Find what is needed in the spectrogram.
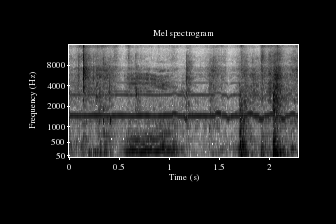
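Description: Two black Labradors play-fighting: one gives a short low growl about half a second in, amid scuffling, with a sharp knock near the end.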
